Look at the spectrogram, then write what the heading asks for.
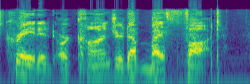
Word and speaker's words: Thoth: This was created or conjured up by thought. Thought is the Egyptian god Thoth, the creator of almost every activity known to man. Thought is spelled Thoth.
